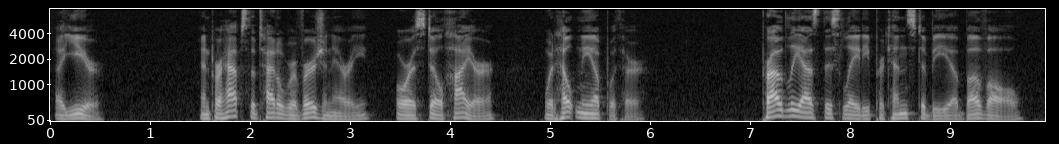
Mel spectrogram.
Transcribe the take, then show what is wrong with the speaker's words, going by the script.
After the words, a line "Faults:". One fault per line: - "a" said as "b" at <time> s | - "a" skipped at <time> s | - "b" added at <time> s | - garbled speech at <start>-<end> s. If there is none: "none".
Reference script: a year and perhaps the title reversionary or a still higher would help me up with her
a year and perhaps the title reversionary or a still higher would help me up with her proudly as this lady pretends to be above all
Faults:
- "proudly as this lady pretends to be above all" added at 7.1 s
